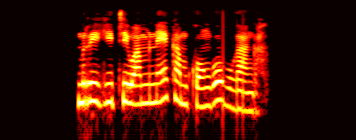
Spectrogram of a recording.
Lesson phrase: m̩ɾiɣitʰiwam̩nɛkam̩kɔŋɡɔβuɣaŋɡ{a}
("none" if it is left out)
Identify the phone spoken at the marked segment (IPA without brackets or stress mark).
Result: a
